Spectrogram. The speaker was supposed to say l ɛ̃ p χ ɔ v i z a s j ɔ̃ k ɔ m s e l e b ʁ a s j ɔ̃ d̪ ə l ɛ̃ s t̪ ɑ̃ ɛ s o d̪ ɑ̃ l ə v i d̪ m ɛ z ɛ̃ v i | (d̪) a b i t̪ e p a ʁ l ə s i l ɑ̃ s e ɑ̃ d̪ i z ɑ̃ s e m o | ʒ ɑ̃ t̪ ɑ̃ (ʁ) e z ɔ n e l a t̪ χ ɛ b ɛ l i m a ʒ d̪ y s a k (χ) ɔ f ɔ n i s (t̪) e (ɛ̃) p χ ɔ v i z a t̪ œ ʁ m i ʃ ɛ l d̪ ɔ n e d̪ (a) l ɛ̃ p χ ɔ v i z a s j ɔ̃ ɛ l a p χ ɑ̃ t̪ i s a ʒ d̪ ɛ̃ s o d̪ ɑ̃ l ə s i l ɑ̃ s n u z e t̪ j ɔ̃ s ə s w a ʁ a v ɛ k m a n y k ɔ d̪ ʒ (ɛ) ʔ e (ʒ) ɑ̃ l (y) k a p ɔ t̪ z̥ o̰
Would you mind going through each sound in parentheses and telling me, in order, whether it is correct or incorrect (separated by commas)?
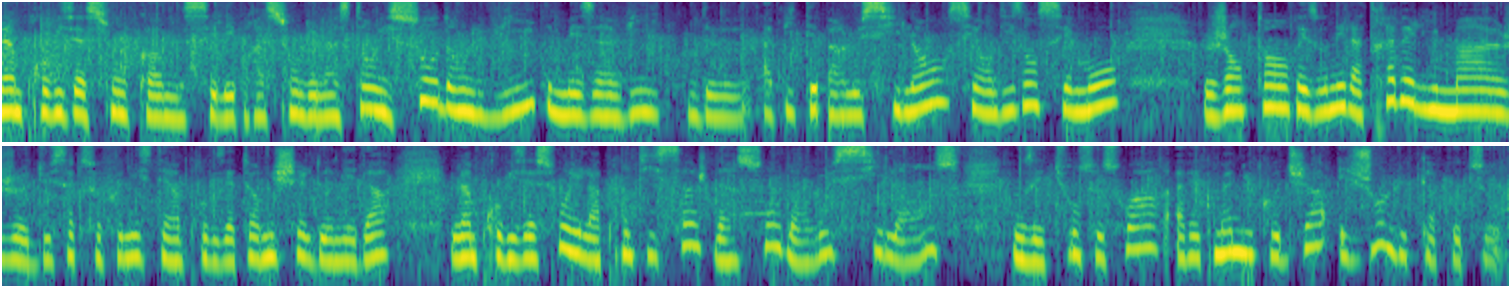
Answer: correct, correct, incorrect, correct, correct, correct, incorrect, correct, correct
